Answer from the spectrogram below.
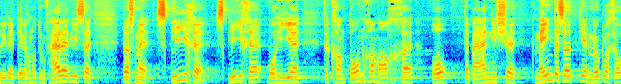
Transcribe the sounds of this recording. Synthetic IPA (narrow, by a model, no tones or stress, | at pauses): iʋɛtɛɪfəχnɔd̪ɾuːfhæɾəʋiːsə | d̥ɑsmət͡sɡ̥liːχət͡skliːχəʋɔɦiəd̥əɾkʰɑnt̪oːnχɑmɑχːəod̥əbæːɾniʃəkmɛɪndəsœtːiɛɾmøɡləχə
